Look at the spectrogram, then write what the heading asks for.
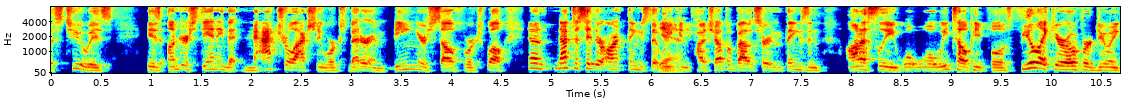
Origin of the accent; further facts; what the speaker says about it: suburbs of Boston, Massachusetts, United States; kind of grew up in the suburbs of Boston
